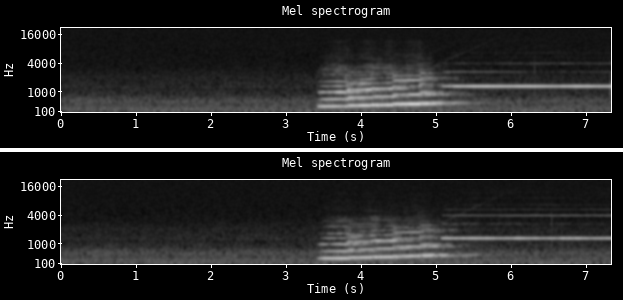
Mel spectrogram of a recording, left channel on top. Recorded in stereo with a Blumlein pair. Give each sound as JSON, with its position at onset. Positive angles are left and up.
{"t": 3.4, "sound": "a flute", "azimuth_deg": 25, "distance_m": 3.5}
{"t": 5.1, "sound": "a flute", "azimuth_deg": -25, "distance_m": 8.0}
